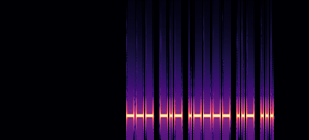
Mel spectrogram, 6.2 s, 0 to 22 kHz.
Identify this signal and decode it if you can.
Morse code, heard as a keyed tone, about 25 wpm, 700 Hz. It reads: OK1US
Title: DXCC-100 Call Signs - 5 Characters - Repeated 3x - 25wpm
